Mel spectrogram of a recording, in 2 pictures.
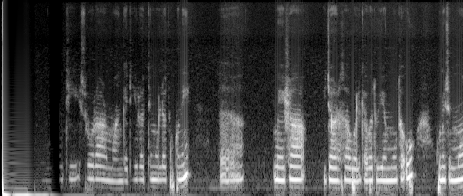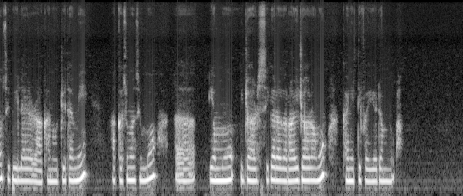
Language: Oromo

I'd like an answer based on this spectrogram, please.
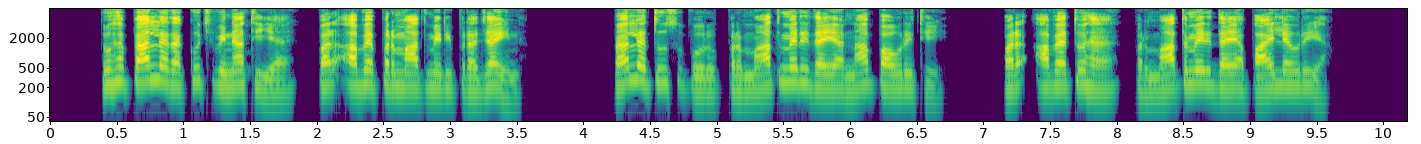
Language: Gaddi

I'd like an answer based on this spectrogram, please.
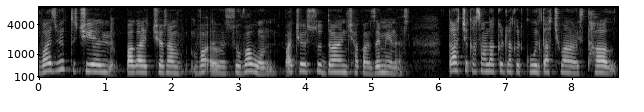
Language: Kashmiri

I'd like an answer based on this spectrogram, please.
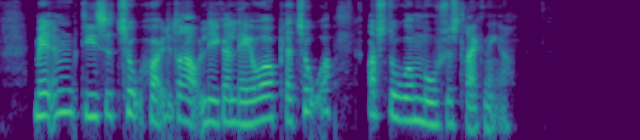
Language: Danish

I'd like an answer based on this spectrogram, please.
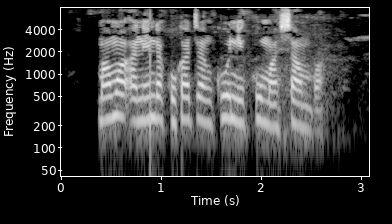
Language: Swahili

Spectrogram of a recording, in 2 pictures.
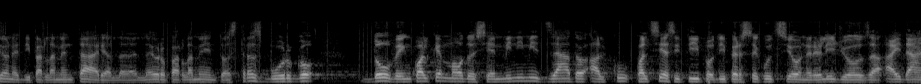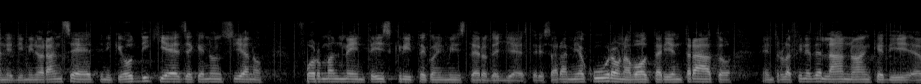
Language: Italian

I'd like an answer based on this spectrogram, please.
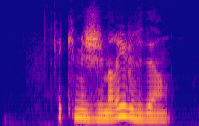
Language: Kabyle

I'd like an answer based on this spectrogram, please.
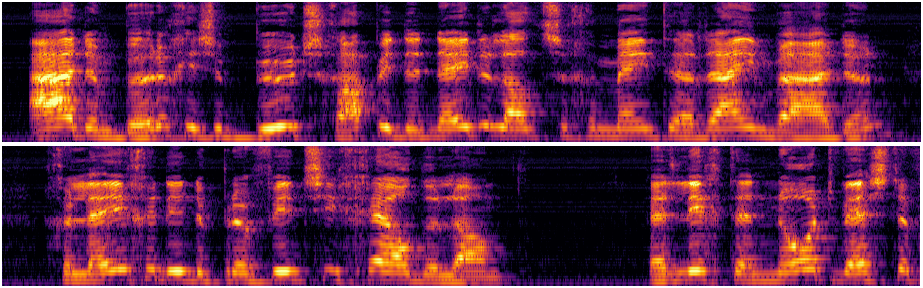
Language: Dutch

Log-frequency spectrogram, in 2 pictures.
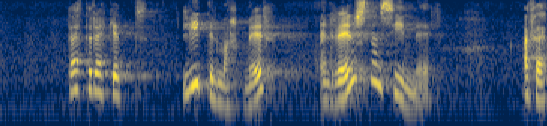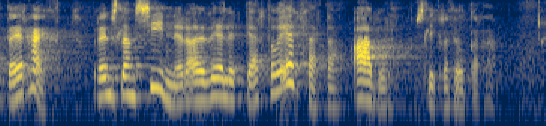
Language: Icelandic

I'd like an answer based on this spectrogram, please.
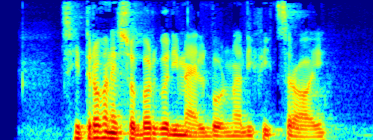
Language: Italian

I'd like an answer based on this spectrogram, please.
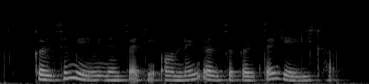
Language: Marathi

